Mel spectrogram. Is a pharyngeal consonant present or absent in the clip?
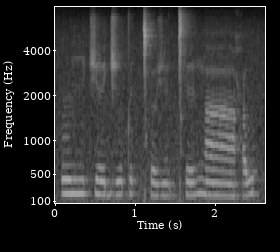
present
